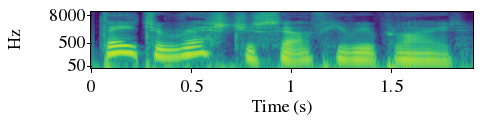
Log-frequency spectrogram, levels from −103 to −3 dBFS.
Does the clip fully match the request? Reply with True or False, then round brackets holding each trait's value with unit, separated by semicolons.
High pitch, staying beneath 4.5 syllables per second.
False (120 Hz; 4.3 syllables/s)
